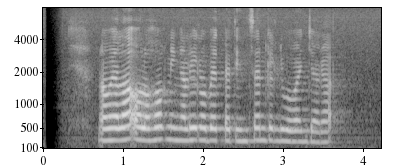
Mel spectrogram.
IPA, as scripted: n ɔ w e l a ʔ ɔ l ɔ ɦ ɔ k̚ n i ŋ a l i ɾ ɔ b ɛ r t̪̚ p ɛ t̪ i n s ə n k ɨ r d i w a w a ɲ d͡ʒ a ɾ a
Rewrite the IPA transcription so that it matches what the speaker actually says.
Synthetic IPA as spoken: n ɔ w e l a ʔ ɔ l ɔ ɦ ɔ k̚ n i ŋ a l i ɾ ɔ b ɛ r t̪̚ p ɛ t̪ i n s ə n k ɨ r d i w a w a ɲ d͡ʒ a ɾ a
